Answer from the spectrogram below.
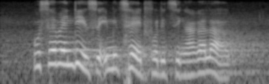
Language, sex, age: Swati, female, 19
